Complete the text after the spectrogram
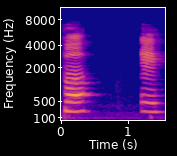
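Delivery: "b, it" as separate sounds with pauses; teacher breaking "b, it" into its sounds; sounding out letters. Shown as a demonstration. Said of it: "help me spell out the word".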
